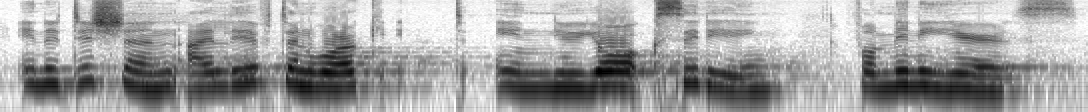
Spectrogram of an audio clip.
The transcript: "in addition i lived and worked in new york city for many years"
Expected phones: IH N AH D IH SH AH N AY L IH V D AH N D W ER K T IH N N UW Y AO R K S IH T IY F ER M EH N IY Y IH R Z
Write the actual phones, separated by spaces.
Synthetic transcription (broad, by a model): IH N AH D IH SH AH N AY L IH V D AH N W ER K T IH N N UW Y AO R K S IH T IY F ER M EH N IY Y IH R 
